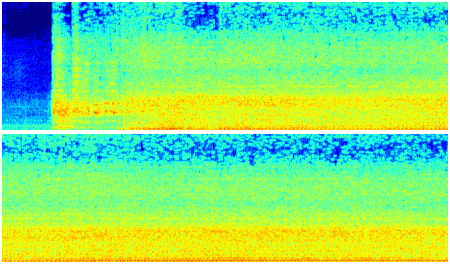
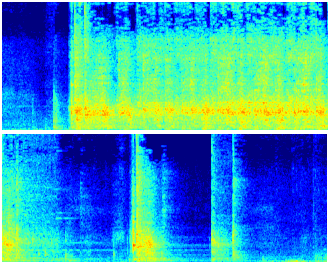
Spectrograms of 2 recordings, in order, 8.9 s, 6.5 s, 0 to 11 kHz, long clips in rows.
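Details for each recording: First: Kohler Command 25 hp CV730 V-twin on Husqvarna riding mower, after carburetor cleaning, coil replacement and mouse-damaged wiring repair: starts at once, steady even idle, no surging or missing; running properly. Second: Husqvarna riding mower with Kohler Command 25 hp CV730, after carburetor cleaning, coil replacement and rewiring following mouse damage: starter cranks about three seconds at a dragging, uneven pace and never catches; battery is bad, charger reconnected.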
